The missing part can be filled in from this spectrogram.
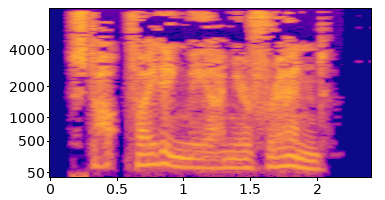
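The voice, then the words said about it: Thin whispery voice. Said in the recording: “He had a thin whisper of a voice.”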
